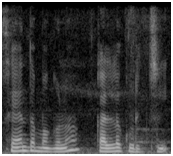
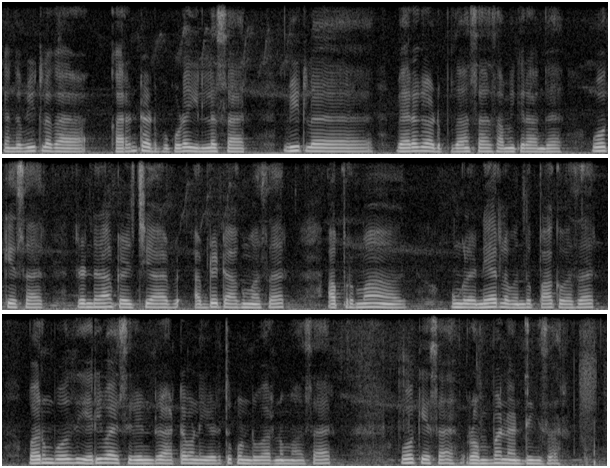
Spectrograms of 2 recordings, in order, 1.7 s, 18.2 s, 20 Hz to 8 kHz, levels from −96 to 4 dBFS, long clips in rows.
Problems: low volume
